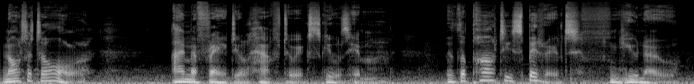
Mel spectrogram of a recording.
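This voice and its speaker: Guy doing a smooth polite older gent, calm, deep voice. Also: takes it slowly, a little hiss or hum, exaggerated voice. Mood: courteous. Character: tall, distinguished, suave middle-aged gentleman.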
